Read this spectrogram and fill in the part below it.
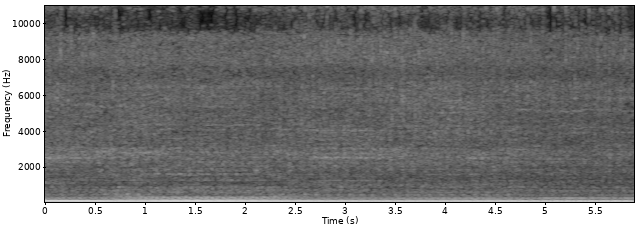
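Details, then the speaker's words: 5.7 Hemi (Dodge Charger/Chrysler 300) after resurfacing the warped passenger-side exhaust manifold and replacing the gasket: smooth, even low idle with a steady deep rumble, no ticking or puffing at the manifold; no exhaust leak. "I'm gonna make sure all the sensors are plugged in, and then I'm gonna start it up and check for leaks. Sounds good so far."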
